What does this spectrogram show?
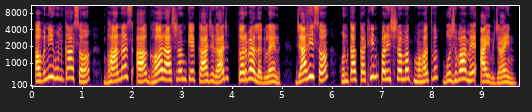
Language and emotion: Maithili, neutral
